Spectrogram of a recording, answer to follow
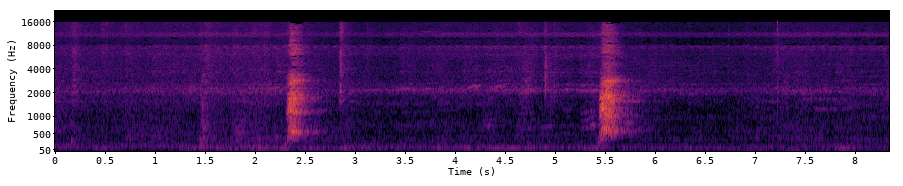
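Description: A dog barking twice, single short barks about three seconds apart, over a low steady hum.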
